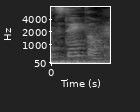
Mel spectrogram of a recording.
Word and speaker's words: Statham: That's pronounced Jason Statham.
